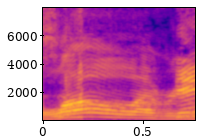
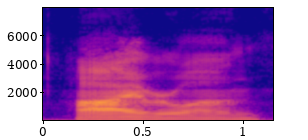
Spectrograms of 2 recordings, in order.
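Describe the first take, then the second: First: It is said with lively emotion. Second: It is said flatly, with little emotion.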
